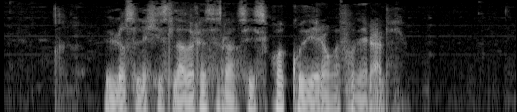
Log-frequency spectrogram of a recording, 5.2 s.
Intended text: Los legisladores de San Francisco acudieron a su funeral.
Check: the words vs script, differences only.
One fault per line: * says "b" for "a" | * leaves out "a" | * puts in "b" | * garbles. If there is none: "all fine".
* leaves out "San"
* leaves out "su"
